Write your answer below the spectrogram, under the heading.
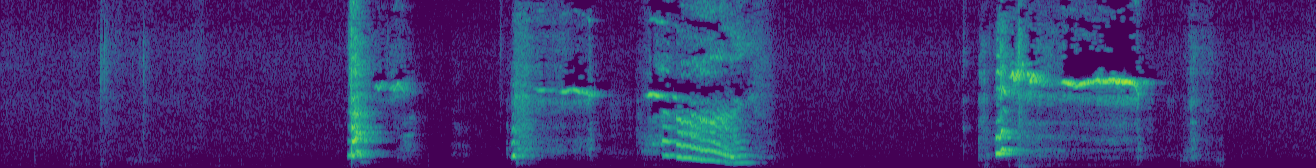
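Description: A white Shiba Inu barking and yelping in four separate outbursts, one of them a long whine that falls in pitch. It is vocalising in frustration at a dried hoof chew that it cannot get.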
